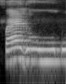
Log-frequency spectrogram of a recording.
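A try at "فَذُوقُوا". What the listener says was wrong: Fa-nya jangan fadzu. Ah, jangan. Enggak. Fa-nya jangan fadzu. Ah, jangan panjang. Fadzuqu.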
